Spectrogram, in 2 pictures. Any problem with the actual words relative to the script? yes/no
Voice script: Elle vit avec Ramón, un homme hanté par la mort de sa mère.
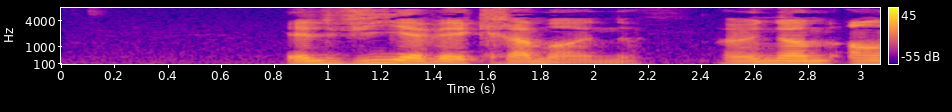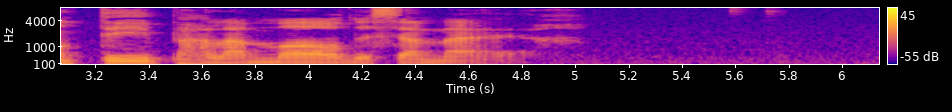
no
